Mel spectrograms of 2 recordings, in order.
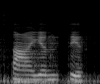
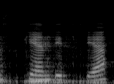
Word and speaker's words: scientist: di rumah mereka masing-masing Scientist ini bacanya Scientist bukan scan Tisya Scientist uses the internet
